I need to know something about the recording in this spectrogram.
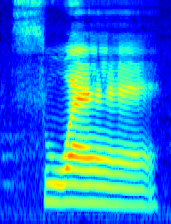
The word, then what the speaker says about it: xòe: Un peu comme ouais. Xòe. Xòe. Comme souhait, mais vous pincez un peu plus en fait la bouche.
